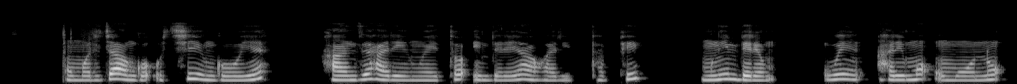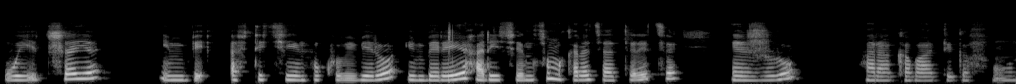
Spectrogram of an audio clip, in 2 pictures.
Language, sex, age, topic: Kinyarwanda, female, 18-24, finance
